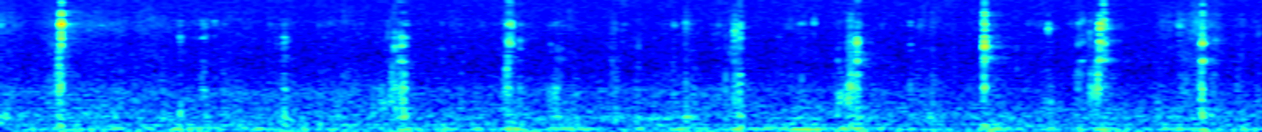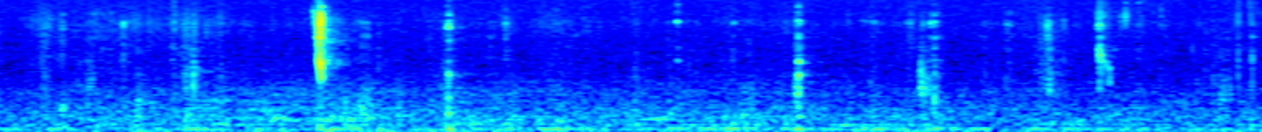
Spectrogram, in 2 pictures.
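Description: Close-miked chewing of a mouthful of beef from rice-cake soup: faint, irregular wet mouth clicks, with one sharper click about eight seconds in.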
